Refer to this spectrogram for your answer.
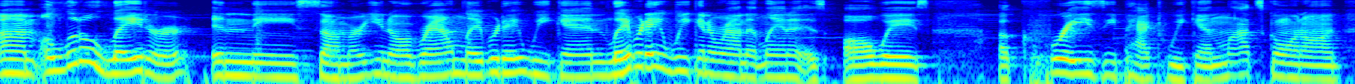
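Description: A woman with a normal speaking voice talks at a moderate pace, her fairly low pitch showing ordinary variation. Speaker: podcast host. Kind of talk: casual chat.

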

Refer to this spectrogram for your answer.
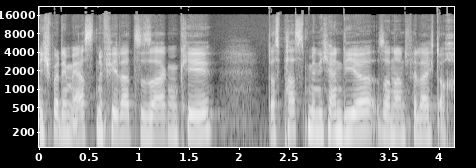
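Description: The woman's medium pitch stays in a monotone, flat intonation. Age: 20s. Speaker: generation Z interviewee. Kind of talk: interview answers.

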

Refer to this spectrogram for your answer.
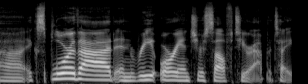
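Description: A woman with an American accent and an unremarkable speaking voice, medium pitch, moderate pace and lively intonation, on a very clean recording with a silent background and a dry, close sound with no echo. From US Midwest, Wisconsin. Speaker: nutrition director and dietitian. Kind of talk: casual interview conversation.

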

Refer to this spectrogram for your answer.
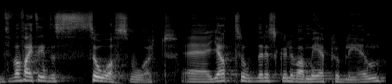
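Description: In a very clean recording with a silent background, the speaker has an unremarkable speaking voice, ordinary pitch variation and a moderate pace. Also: man. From Sweden. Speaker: real estate agent trainee. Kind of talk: casual interview.

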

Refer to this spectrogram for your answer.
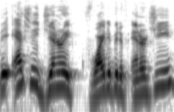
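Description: A man speaks with very wide pitch swings. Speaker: physicist. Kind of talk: public lecture. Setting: auditorium with audience. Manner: loud.

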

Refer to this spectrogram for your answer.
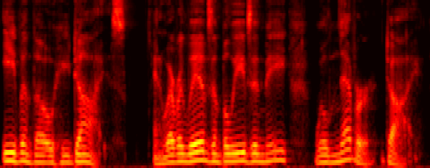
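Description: The delivery is plain reading aloud with fairly even intonation.

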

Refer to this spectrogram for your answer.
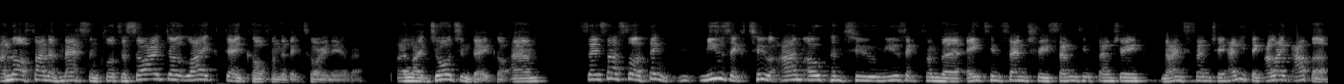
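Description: Speaking with a Mancunian accent, a man talks at a fairly quick pace with high pitch and lively intonation. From Stockport, Greater Manchester, England. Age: 20s. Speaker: portrait artist. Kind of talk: casual interview chat.

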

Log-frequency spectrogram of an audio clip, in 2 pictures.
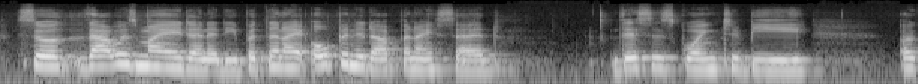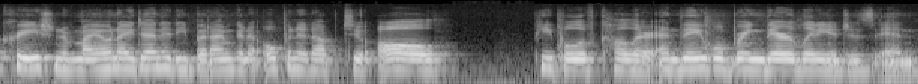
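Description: A woman with an American accent talks fairly quickly in a normal speaking voice. Her medium pitch moves with fairly even intonation. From South Texas (Corpus Christi). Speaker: singer-songwriter and educator. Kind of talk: panel discussion.

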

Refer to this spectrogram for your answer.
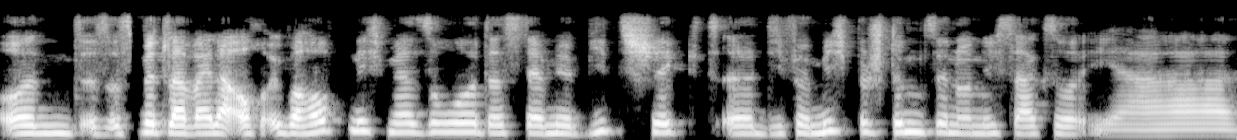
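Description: A woman speaks in an ordinary speaking voice at a medium pitch, with ordinary pitch variation and a moderate pace. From eastern Germany, Saxony near Leipzig. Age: 30s. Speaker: rapper and university language lecturer. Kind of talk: interview.

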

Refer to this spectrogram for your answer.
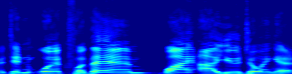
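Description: A man with an Australian accent uses a raised, projected voice with a high pitch and a bright, sharp tone. The recording is very clean and dry, close with no echo and a silent background. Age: 50s. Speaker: preacher. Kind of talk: sermon. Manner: animated.

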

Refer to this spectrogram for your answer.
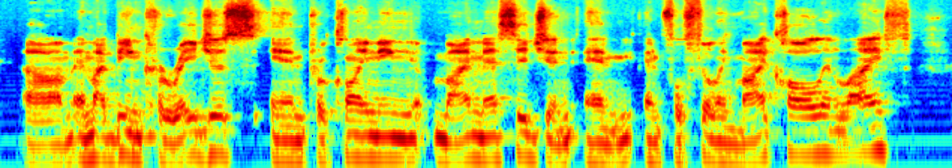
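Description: A man with a fairly low voice talks at a fairly slow pace, with ordinary pitch variation and very even loudness. He hardly pauses, and there is noticeable background noise. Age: 50s. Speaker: children's book author. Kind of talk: radio interview.

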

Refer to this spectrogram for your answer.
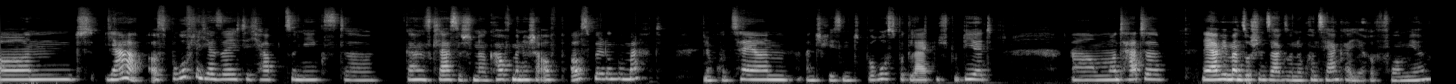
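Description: A woman talks at a fairly high pitch and a moderate pace. Her voice is somewhat breathy, with monotone, flat intonation. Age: 30s. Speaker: yoga and women's health coach. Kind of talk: interview.

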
